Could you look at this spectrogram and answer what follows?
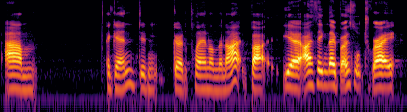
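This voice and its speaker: A woman co-hosting a boxing show, chatting in a lively, animated way. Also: lowish voice, moderate pace. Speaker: boxing show co-host, boxer. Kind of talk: casual sports chat.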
